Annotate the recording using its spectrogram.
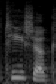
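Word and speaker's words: Taoiseach: you want to know how to pronounce t- shook think the drink tea and what you do to an oyster shook t- shook and what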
